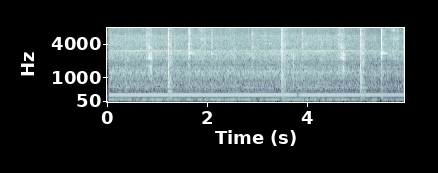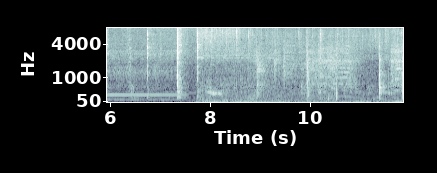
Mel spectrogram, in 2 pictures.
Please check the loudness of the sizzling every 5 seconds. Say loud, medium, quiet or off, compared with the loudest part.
loud, loud, medium.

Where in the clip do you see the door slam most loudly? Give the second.
10 s.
